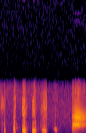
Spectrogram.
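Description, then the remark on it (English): A small dog yaps in a quick run of about six short, sharp barks, then lets out one longer, louder bark, with no one talking. “And we can hear little magic joining in as well, Kate's doggy.”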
